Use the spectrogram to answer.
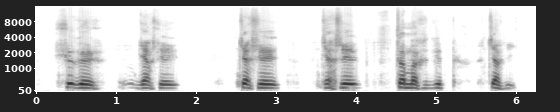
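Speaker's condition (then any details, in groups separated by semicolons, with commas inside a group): Cerebral palsy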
